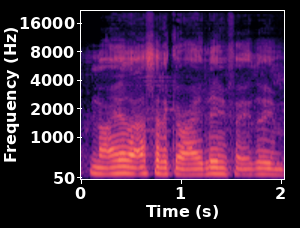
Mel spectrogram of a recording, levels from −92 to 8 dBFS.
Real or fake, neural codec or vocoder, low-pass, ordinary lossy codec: fake; vocoder, 44.1 kHz, 128 mel bands every 512 samples, BigVGAN v2; none; none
